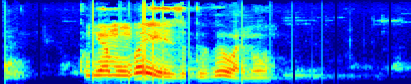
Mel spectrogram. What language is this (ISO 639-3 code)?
lug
